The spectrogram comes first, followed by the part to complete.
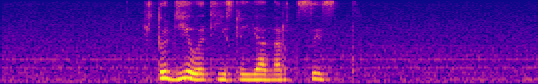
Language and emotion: Russian, neutral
